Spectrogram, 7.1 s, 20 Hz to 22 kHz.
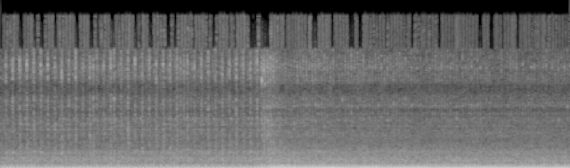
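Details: Troy-Bilt Storm 2410 snow blower, small single-cylinder engine, after carburetor cleaning (fresh gas now mixed with old); started without priming, via power cord, catches and settles into a steady, even run with no stumbling or surging.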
